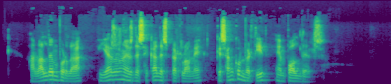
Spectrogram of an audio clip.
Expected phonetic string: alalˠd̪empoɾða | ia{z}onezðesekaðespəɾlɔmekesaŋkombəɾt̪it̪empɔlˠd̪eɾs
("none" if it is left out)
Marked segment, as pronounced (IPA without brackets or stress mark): z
